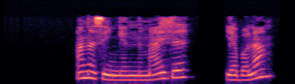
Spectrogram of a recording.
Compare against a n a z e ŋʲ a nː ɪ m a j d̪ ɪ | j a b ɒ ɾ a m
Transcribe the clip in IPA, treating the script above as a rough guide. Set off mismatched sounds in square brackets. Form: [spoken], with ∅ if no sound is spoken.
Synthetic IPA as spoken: a n a [s] e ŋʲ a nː ɪ m a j d̪ ɪ | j a b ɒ [l] a m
